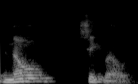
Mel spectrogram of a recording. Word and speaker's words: NoSQL: postgres ql and finally no SQL no SQL not only SQL but usually it's pronounced nosql this is something that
